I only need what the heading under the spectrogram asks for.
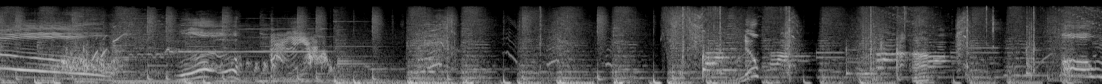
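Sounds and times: upbeat background music: 0.0s - 11.0s.

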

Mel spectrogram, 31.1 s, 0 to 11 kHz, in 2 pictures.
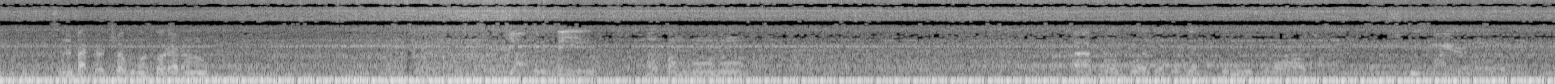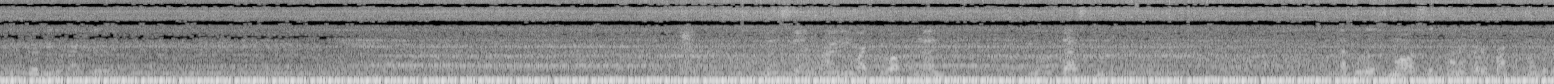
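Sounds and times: car engine idling: 0.0s - 31.0s.

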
